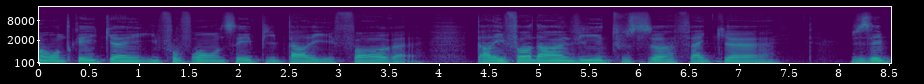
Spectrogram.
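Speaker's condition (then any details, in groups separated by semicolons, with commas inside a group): Cerebral palsy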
